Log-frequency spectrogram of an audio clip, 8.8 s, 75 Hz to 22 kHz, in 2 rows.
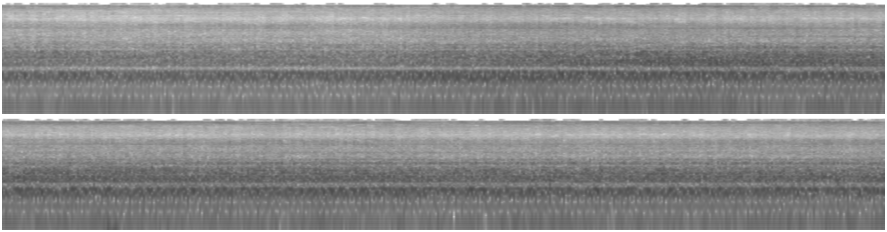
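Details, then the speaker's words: Cheap "ultrasonic" cleaner washing smudged glasses in water with dish soap on a 10-minute cycle: a steady low buzz of about 125–150 Hz with a faint higher hum, from a small vibration motor, not a true ultrasonic transducer. "That is about 125 to 150 hertz, not kilohz, hertz. So obviously this is not ultrasonic."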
